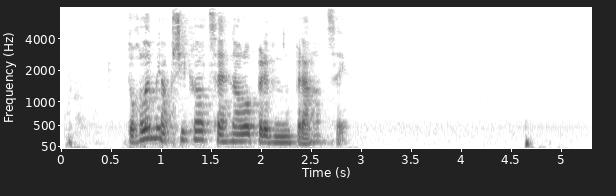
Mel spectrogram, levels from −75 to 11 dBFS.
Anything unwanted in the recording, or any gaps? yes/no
no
